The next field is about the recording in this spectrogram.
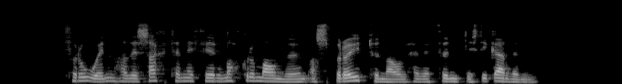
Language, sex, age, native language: Icelandic, male, 20-29, Icelandic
